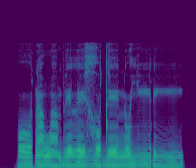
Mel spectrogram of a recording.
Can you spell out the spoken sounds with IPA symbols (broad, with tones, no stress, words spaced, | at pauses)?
oː˨ɗã˧ wã˨be˧le˧ ɣo˧deː˨no˨ jiː˧ɾiː˨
